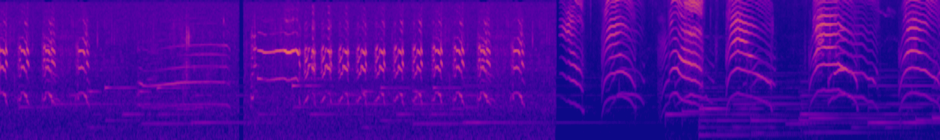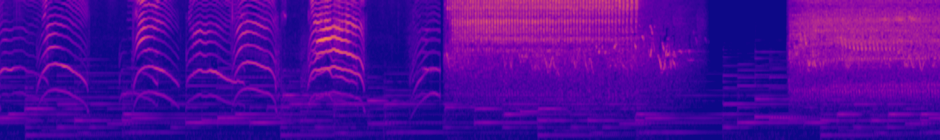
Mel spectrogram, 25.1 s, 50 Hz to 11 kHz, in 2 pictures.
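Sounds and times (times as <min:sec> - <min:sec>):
background music: 0:00.0 - 0:25.0
animal high-pitched calls: 0:01.8 - 0:20.6.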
